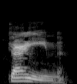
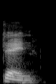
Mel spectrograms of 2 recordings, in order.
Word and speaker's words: DEHN: dying dating right so there's my first question Jane not den right okay I'd always pronounced it den me onto the boat nothing called worse as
